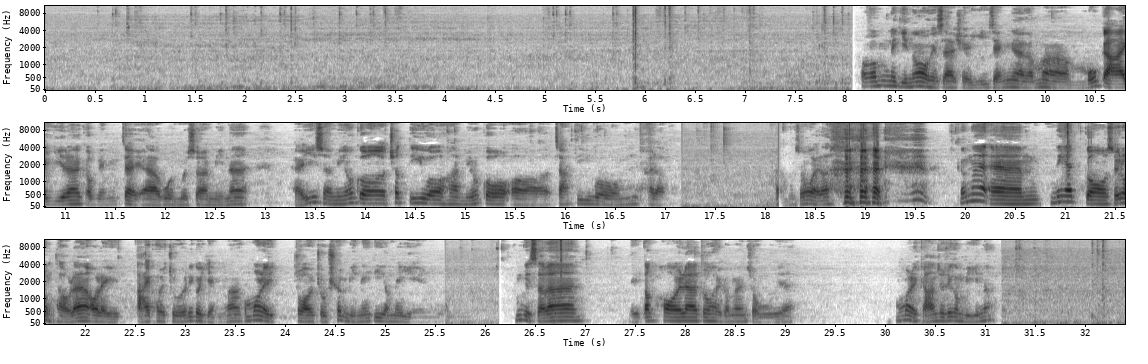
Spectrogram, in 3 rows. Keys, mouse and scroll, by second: 0.0 click, 0.7 click, 1.5 alt+click, 1.8 middle click, 2.4 alt+shift+click, 3.0 click, 3.4-4.5 middle drag, 4.5-5.1 scroll down 1, 5.1-6.2 drag, 6.2 Tab, 6.4 scroll down 1, 6.6 middle click, 7.1 KP_3, 7.3 scroll up 3, 7.6-8.0 scroll down 1, 8.0-13.1 shift+middle drag, 14.8 click, 15.6 click, 16.1 click, 16.4-16.7 middle drag, 16.7 Tab, 17.0-17.3 scroll down 3, 17.3 middle click, 17.6 w, 18.2 KP_1, 18.5 KP_3, 18.7-19.1 scroll up 4, 19.1-19.8 scroll down 2, 19.8 click, 20.6-21.0 middle drag, 21.0 Tab, 21.2-24.3 middle drag, 25.6 scroll down 2, 25.8-26.1 middle drag, 26.1 click, 26.7 Tab, 27.3-27.9 middle drag, 27.9-28.9 scroll up 2, 28.9-30.6 scroll up 1, 30.6 click, 31.3 click, 31.5 middle click, 32.1 shift+d.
